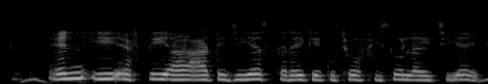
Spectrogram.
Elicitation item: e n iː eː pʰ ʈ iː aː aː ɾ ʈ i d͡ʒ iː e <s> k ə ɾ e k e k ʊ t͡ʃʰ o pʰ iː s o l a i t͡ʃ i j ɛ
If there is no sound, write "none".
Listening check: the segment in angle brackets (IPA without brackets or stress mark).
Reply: s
